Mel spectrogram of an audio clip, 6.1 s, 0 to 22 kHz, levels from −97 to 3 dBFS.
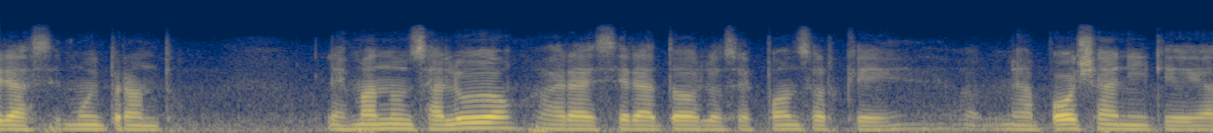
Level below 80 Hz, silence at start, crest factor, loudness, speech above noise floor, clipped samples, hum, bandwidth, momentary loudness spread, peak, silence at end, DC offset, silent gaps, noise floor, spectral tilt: -44 dBFS; 0 s; 16 dB; -22 LUFS; 21 dB; under 0.1%; none; 8.4 kHz; 14 LU; -6 dBFS; 0 s; under 0.1%; none; -42 dBFS; -7 dB/octave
